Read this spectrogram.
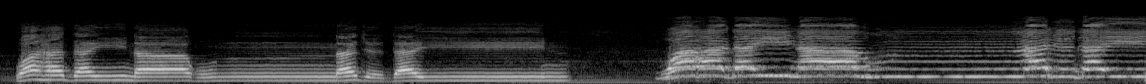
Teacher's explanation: یہاں نون مشدد ہے، غنہ کریں گے.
